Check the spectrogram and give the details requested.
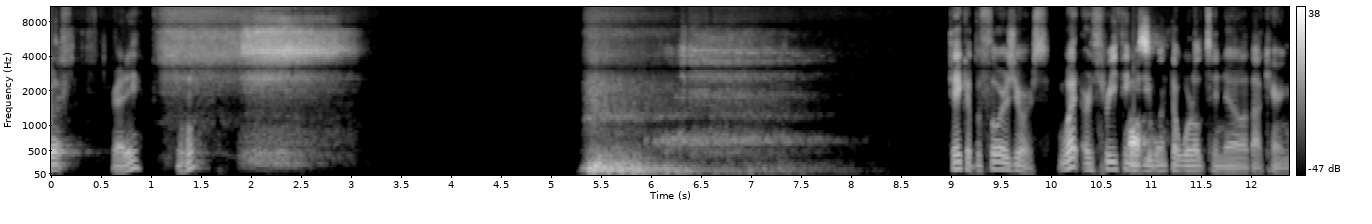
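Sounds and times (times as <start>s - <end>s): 
speech: 0.0s - 2.2s, 5.3s - 5.6s, 9.0s - 12.3s
deep breath exhaled audibly into the microphone: 1.1s - 3.1s, 5.3s - 8.1s.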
